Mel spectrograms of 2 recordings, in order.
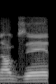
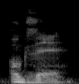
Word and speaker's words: Auxerre: In the meantime, we might spend 2 hours in Auxerre and enjoy the local facilities.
